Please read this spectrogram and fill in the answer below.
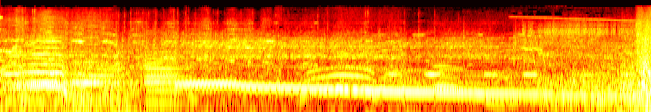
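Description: Film soundtrack of the Millennium Falcon's hyperdrive failing to engage: a long falling whine that winds down over about five seconds, with Chewbacca's roars and the orchestral score underneath.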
